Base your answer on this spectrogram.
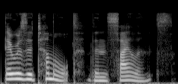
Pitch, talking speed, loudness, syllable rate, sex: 205 Hz, 200 wpm, -17 LUFS, 6.3 syllables/s, female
